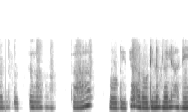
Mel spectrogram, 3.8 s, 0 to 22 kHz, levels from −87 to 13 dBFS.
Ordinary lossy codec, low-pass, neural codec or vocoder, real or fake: none; 5.4 kHz; none; real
